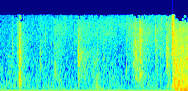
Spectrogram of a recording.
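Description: A door being handled: a few sharp clicks and rattles of the latch, then a louder thump as it swings shut at the end. No one speaks.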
